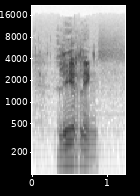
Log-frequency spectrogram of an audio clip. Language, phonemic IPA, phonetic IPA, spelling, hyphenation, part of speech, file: Dutch, /ˈleːr.lɪŋ/, [lɪːr.lɪŋ], leerling, leer‧ling, noun, Nl-leerling.ogg
- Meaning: 1. a learner, someone who learns 2. someone formally enrolled for some education: a pupil, student, apprentice, disciple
